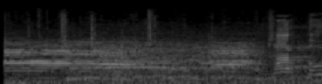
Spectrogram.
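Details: Cow described as fierce and kept as a sacrificial qurban animal, giving one long, sustained, loud moo that holds steady for over three seconds and wavers slightly near the end.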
